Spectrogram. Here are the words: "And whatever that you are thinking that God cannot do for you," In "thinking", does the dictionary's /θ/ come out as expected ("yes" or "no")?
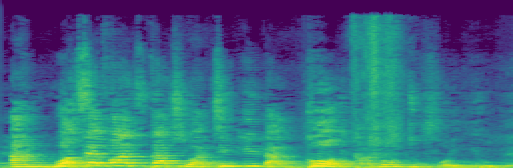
no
